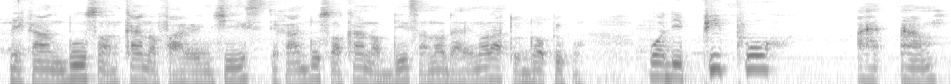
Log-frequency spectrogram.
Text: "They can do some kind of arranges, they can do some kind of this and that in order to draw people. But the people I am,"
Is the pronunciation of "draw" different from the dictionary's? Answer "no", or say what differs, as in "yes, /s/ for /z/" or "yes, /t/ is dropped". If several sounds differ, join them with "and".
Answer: yes, /ɹ/ is dropped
